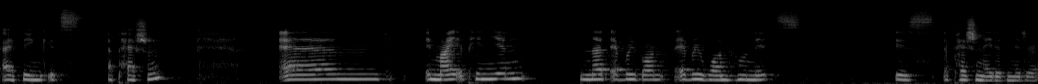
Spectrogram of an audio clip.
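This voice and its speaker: With a German accent, a woman talks very slowly in a fairly high pitch, her intonation monotone and flat, with long, frequent pauses. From northern Germany. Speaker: knitting podcaster. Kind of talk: casual video podcast monologue. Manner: halting, with fillers and restarts.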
